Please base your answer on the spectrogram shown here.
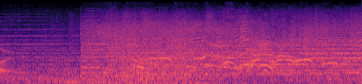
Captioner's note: gunfire and screaming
